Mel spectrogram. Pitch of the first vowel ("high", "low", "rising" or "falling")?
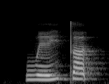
rising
